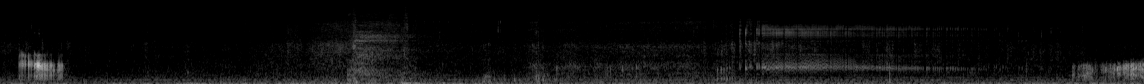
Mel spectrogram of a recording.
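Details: Loud gurgling bursts at start and end with a long squeaky, gliding gurgle between over a faint low rumble, from the abdomen above the belly button during chiropractic abdominal work; finding: bowel sounds (borborygmi).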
